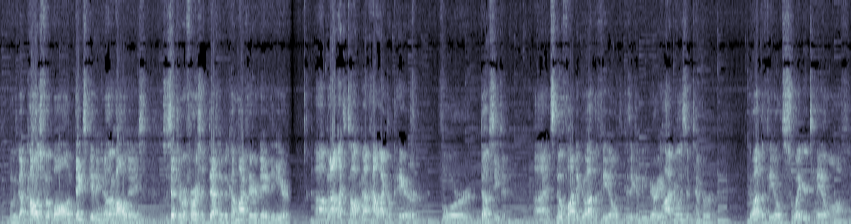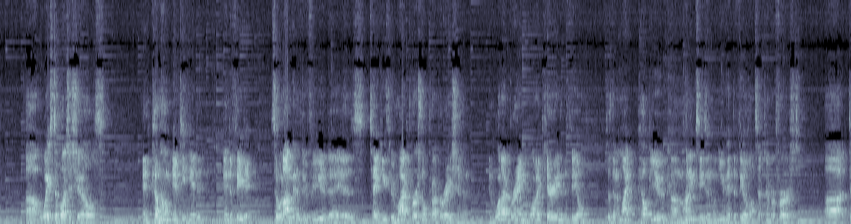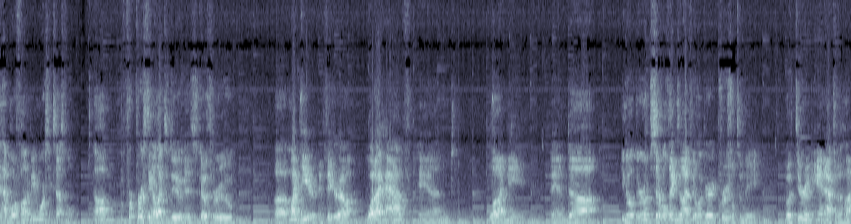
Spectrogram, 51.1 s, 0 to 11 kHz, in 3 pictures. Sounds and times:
Speech: 0:00.0 - 0:14.4, 0:15.0 - 0:19.2, 0:19.8 - 0:38.8, 0:39.5 - 0:43.2, 0:43.8 - 0:51.0
Music: 0:00.0 - 0:51.0.

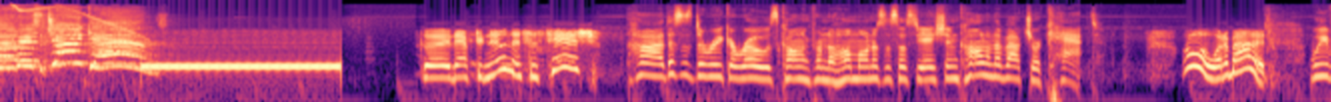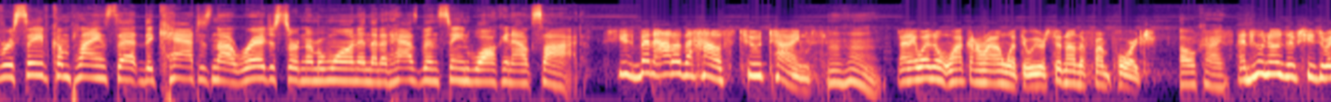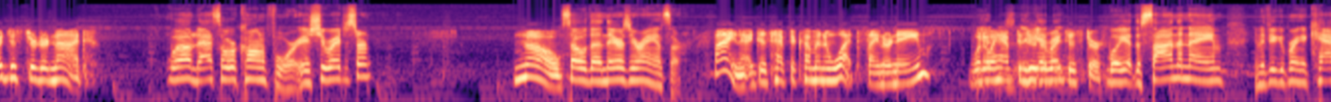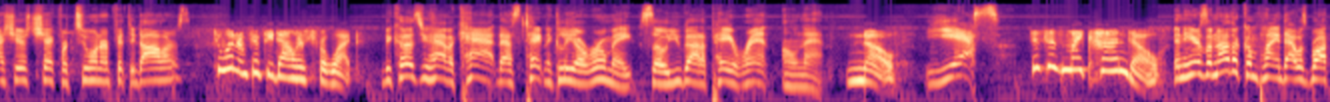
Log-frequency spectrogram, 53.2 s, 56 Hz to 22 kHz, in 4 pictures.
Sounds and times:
Speech: 0:31.8 - 0:53.2.

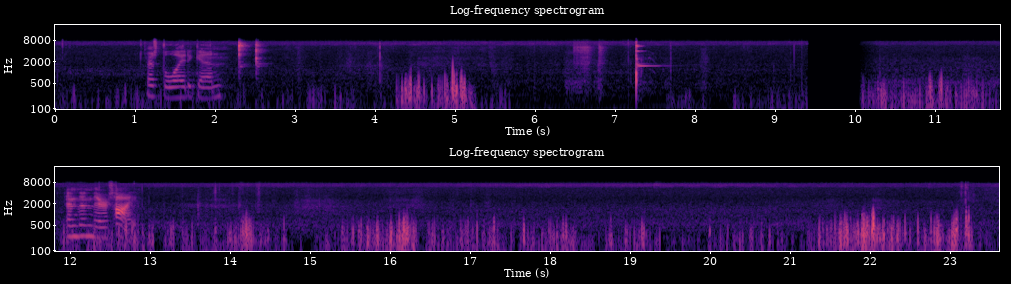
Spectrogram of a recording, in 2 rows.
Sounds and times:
Mechanical fan: 0:00.0 - 0:09.4, 0:10.1 - 0:23.6
Speech: 0:01.1 - 0:02.2, 0:12.0 - 0:12.9.

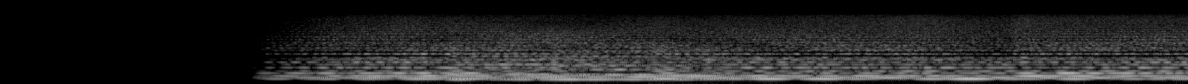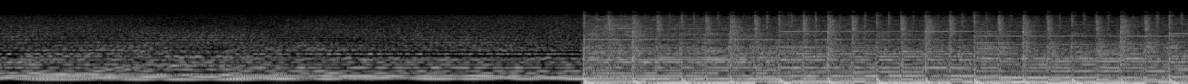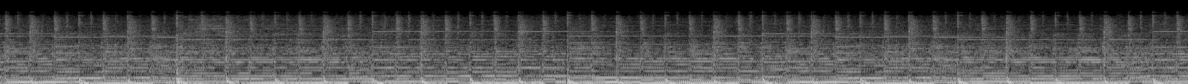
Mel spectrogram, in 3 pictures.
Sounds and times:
Music: 0:02.5 - 0:35.6.

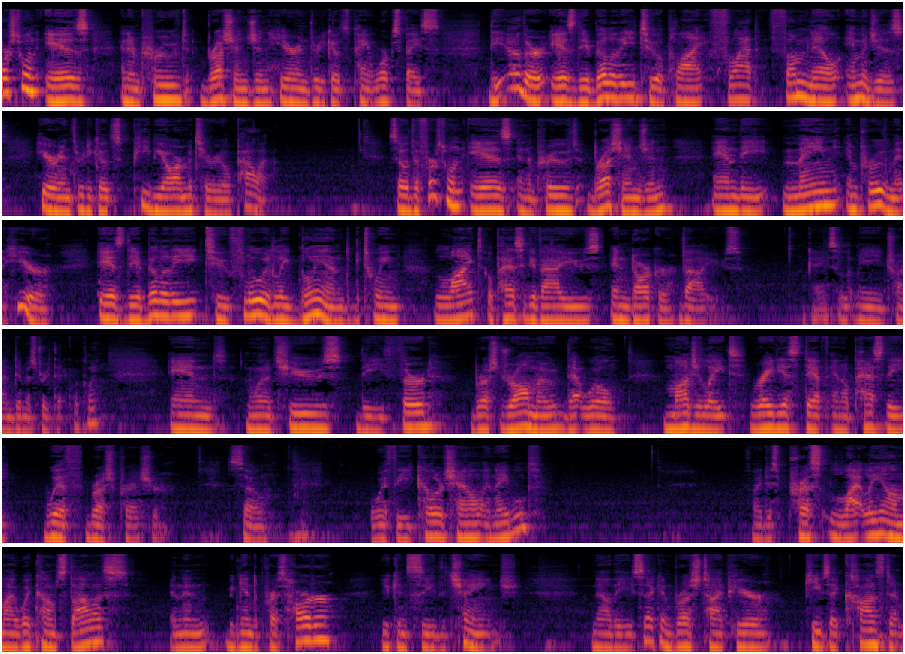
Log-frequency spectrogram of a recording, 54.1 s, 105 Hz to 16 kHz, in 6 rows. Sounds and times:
Speech: 0:00.0 - 0:11.8, 0:12.6 - 0:41.6, 0:43.5 - 0:50.3, 0:50.9 - 0:54.0.

